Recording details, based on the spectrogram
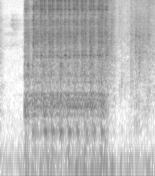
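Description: An electric sewing machine top stitching a book bag backpack runs in a steady, rapid stitching whir after a brief quiet start, loud and close, then slows and stops near the end.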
